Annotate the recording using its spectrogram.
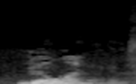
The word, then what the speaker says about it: villein: So if you go to Black's Law Dictionary, it's spelled, it has an unusual spelling because it's French in origin, but we say it villain. It's spelled V-I-L-L-E-I-N and pronounced in that spelling, villain.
